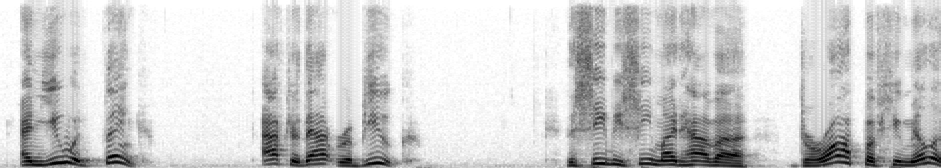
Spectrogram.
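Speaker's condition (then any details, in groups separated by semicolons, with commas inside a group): No condition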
